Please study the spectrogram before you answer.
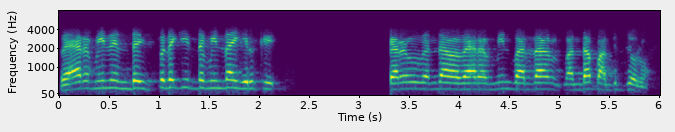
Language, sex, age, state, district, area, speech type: Tamil, female, 60+, Tamil Nadu, Thoothukudi, rural, conversation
